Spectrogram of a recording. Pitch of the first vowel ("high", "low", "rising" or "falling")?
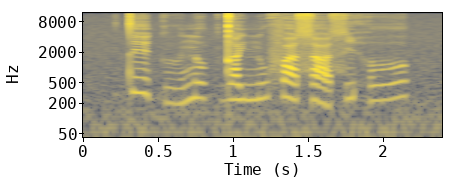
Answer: falling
